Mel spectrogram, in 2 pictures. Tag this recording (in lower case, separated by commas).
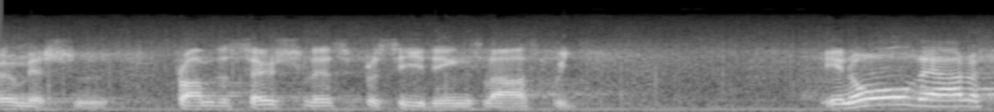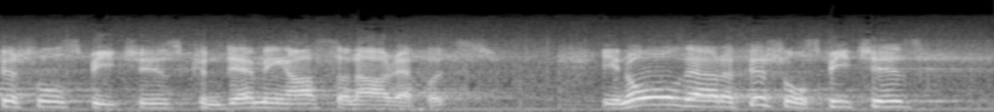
speech, narration, male speech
